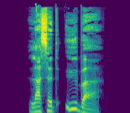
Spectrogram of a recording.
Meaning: second-person plural subjunctive I of überlassen
- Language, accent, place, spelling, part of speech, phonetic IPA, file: German, Germany, Berlin, lasset über, verb, [ˌlasət ˈyːbɐ], De-lasset über.ogg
